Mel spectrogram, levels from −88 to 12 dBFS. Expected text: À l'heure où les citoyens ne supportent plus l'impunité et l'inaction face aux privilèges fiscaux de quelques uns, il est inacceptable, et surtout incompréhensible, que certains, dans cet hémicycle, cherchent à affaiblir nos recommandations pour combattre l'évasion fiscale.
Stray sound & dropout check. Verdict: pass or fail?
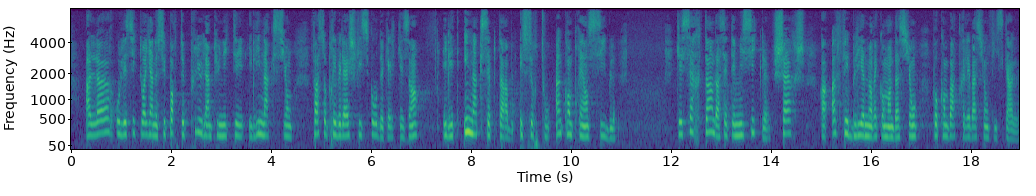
pass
